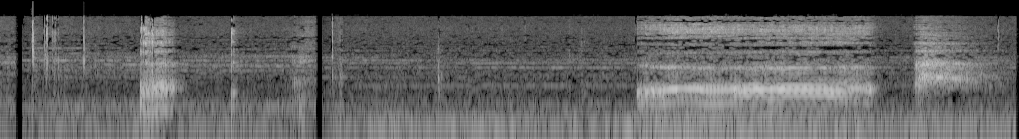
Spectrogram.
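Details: Young Latino burping loudly in a compilation: several short belches, then one long, loud, drawn-out tonal burp, with music and room noise behind; burping.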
